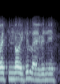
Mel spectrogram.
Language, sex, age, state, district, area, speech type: Manipuri, male, 18-30, Manipur, Senapati, rural, conversation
